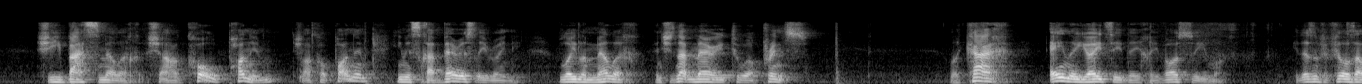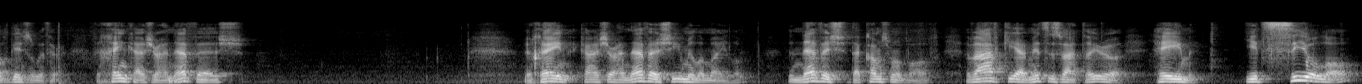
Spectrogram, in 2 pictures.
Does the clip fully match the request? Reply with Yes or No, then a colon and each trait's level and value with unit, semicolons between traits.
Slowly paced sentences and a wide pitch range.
No: slow, 130 wpm; average, 4.2 semitones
